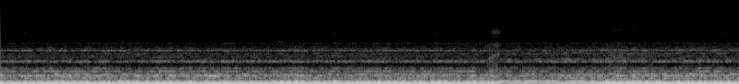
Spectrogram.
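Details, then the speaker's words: Chinese diesel combination water heater/furnace being installed in an RV bus, exhaust pipe out the side, air bubbles still in the fuel line after priming. Deep resonant roar with an uneven, pulsing burn that smooths once it runs well. Unstable combustion from air in fuel line. "you can kind of hear the inconsistency in the burn there as it gets some bubbles, and once it gets going good, the noise changes altogether."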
